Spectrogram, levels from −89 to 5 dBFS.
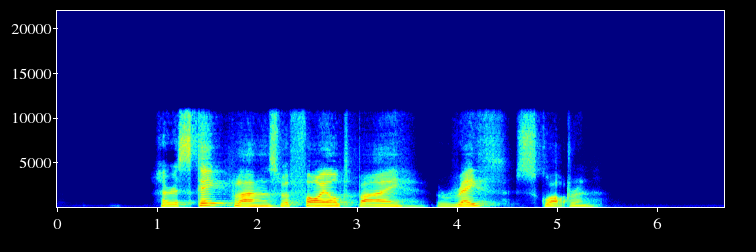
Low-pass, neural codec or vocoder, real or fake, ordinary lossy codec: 10.8 kHz; codec, 16 kHz in and 24 kHz out, 0.9 kbps, LongCat-Audio-Codec, fine tuned four codebook decoder; fake; none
